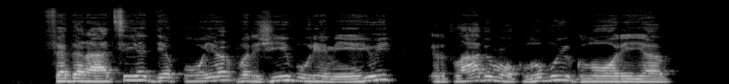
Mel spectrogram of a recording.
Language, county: Lithuanian, Tauragė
